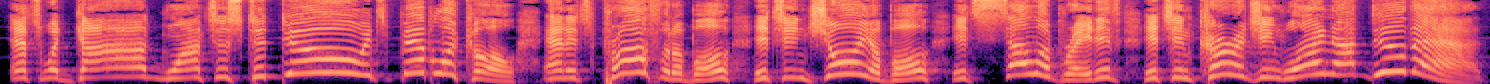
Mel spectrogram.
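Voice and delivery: building, rising, slow and emphatic sermon; fervent preaching. Acted. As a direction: preach it with growing fire. Preaching at full force.

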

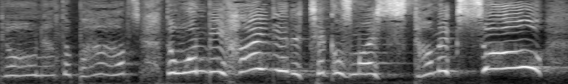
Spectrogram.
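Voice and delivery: put-on very high, drawn-out girly voice; girlfriend imitation. Imitating girlfriend at amusement park.

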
